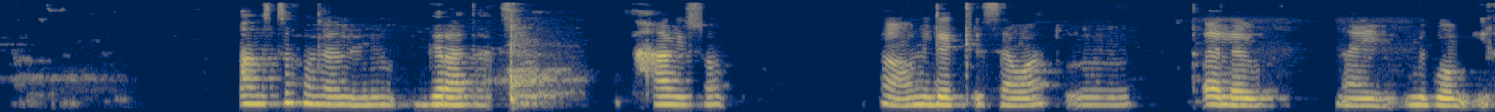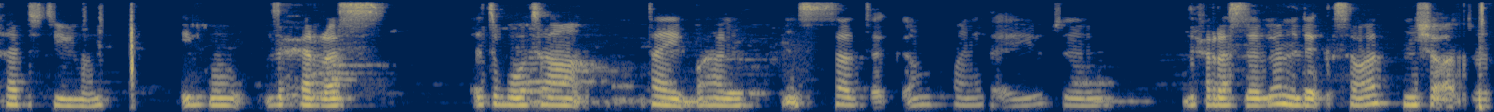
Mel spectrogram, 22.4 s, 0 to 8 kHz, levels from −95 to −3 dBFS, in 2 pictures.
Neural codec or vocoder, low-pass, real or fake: none; 7.2 kHz; real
